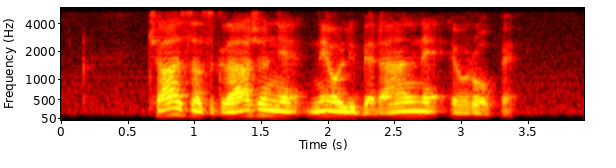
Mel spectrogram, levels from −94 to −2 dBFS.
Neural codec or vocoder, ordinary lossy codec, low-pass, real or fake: none; none; 5.4 kHz; real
